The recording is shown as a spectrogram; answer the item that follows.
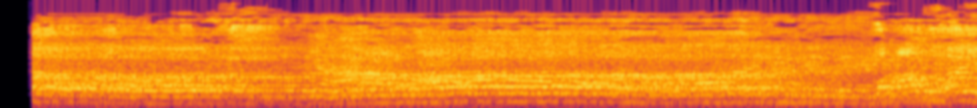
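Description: A man's voice chanting in long, held melodic phrases into a microphone, with a rising glide into a new phrase near the end.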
